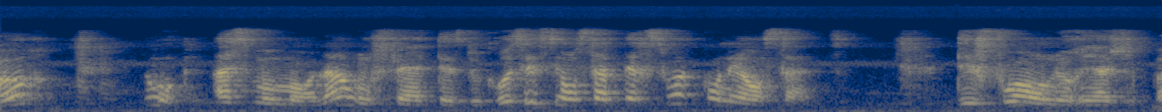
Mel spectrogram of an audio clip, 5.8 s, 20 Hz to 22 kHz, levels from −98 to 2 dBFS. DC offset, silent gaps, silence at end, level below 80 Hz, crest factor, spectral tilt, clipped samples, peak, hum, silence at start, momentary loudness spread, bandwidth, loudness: under 0.1%; none; 0 s; -72 dBFS; 20 dB; -0.5 dB/octave; under 0.1%; -16 dBFS; none; 0 s; 16 LU; 17.5 kHz; -34 LUFS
